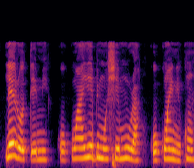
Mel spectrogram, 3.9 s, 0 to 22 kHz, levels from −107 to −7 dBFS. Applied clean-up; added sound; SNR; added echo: none; none; none; none.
